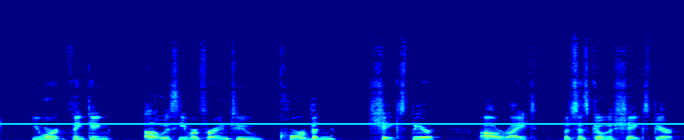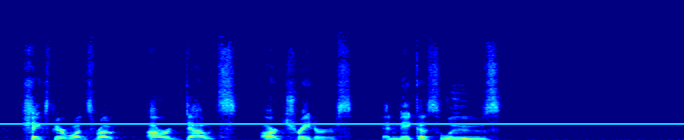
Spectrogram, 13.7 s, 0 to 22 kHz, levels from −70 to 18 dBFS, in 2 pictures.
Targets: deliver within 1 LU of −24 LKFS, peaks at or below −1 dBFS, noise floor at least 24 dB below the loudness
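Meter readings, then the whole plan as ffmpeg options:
interfering tone 2,600 Hz; level of the tone −40 dBFS; integrated loudness −31.0 LKFS; sample peak −8.5 dBFS; target loudness −24.0 LKFS
→ -af "bandreject=frequency=2600:width=30"
-af "volume=7dB"

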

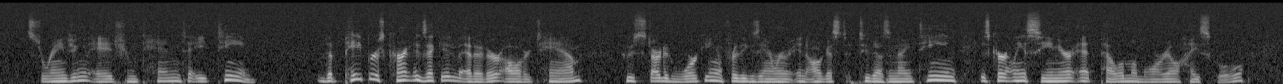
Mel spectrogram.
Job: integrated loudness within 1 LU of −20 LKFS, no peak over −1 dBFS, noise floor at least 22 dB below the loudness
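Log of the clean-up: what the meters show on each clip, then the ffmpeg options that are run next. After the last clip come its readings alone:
background noise floor −41 dBFS; target noise floor −47 dBFS; integrated loudness −25.0 LKFS; sample peak −8.0 dBFS; target loudness −20.0 LKFS
→ -af "afftdn=noise_reduction=6:noise_floor=-41"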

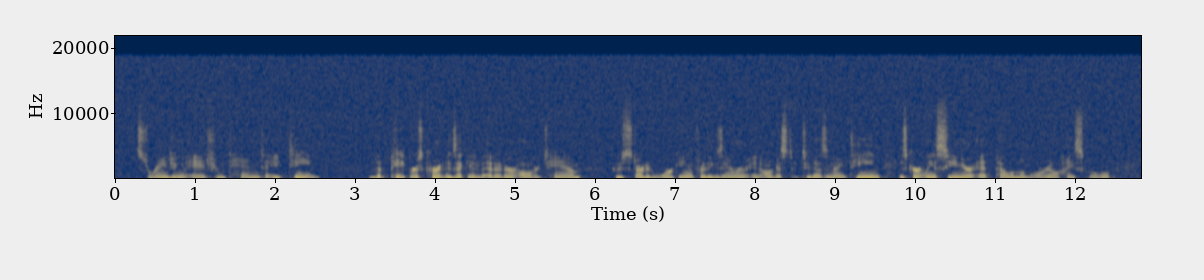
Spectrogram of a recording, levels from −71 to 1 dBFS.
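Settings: background noise floor −46 dBFS; target noise floor −48 dBFS
→ -af "afftdn=noise_reduction=6:noise_floor=-46"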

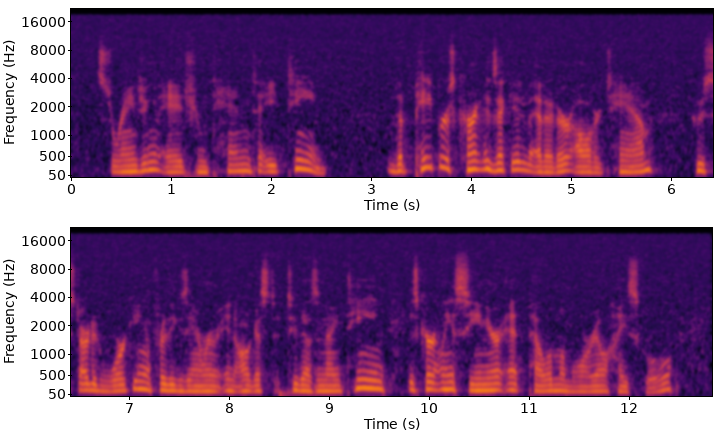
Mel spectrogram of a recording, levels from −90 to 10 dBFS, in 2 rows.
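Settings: background noise floor −51 dBFS; integrated loudness −25.5 LKFS; sample peak −8.0 dBFS; target loudness −20.0 LKFS
→ -af "volume=5.5dB"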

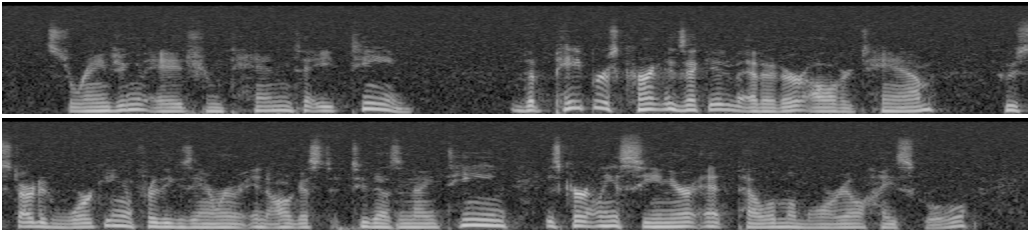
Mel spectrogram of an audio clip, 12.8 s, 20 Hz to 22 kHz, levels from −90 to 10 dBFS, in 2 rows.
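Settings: integrated loudness −20.0 LKFS; sample peak −2.5 dBFS; background noise floor −46 dBFS

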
